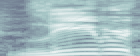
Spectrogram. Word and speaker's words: Lieberknecht: Please pronounce it for me. Liberan.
